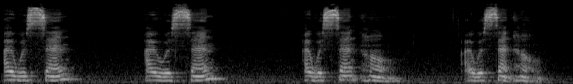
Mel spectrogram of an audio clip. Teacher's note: NT was the exception consonant cluster so the T here is a stop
